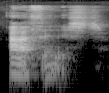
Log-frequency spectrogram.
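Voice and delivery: dismissive mock brush-off, murmured; Trump impression. Husband brushes off his wife in bed, soft mock Trump voice. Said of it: "And he might say something like".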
